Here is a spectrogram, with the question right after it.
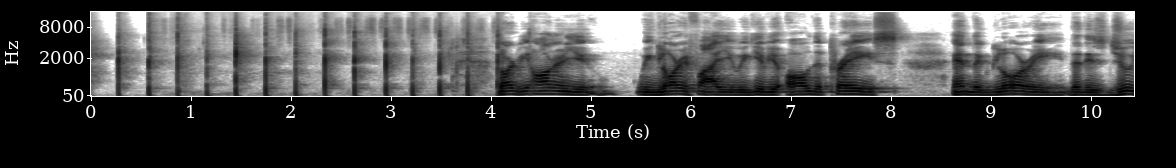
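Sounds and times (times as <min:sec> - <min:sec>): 
people clapping rhythmically: 0:00.0 - 0:04.2
speech: 0:04.1 - 0:10.4.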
